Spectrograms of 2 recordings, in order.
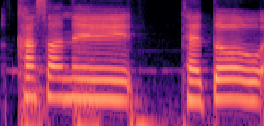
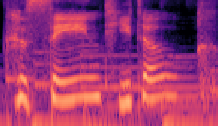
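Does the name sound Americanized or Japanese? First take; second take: Japanese; Americanized. First: The name is said with a Japanese vowel. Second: The name is said with an Americanized vowel. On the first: The speaker calls it right. "Teto would be more accurate to Japanese" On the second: The speaker calls it wrong. "This is like Americanizing it"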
